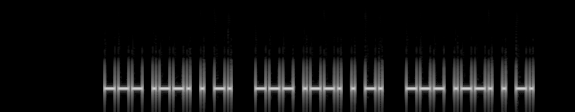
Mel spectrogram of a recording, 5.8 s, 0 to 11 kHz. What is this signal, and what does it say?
Morse code, heard as a keyed tone, about 34 wpm, 700 Hz. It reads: OPEN OPEN OPEN
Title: Top 500 Words Repeated 35wpm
